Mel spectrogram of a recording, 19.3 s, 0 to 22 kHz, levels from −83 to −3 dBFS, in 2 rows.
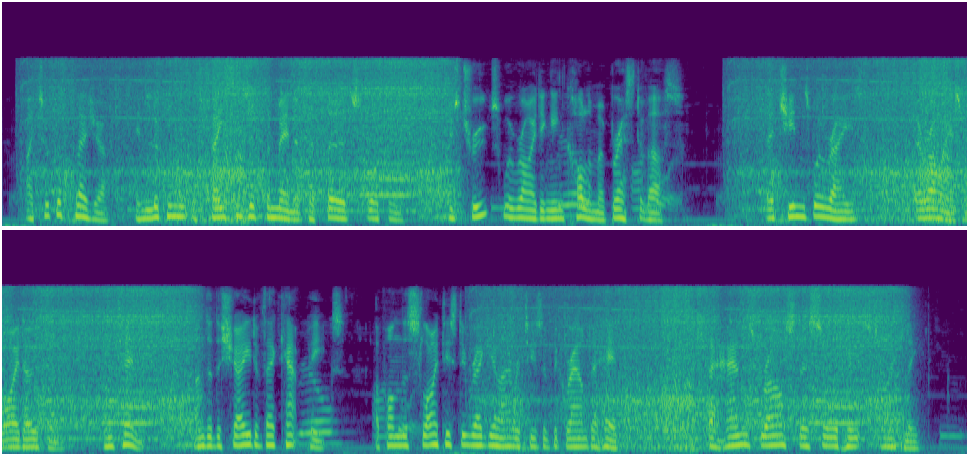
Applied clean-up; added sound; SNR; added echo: none; Drill; 4 dB; none.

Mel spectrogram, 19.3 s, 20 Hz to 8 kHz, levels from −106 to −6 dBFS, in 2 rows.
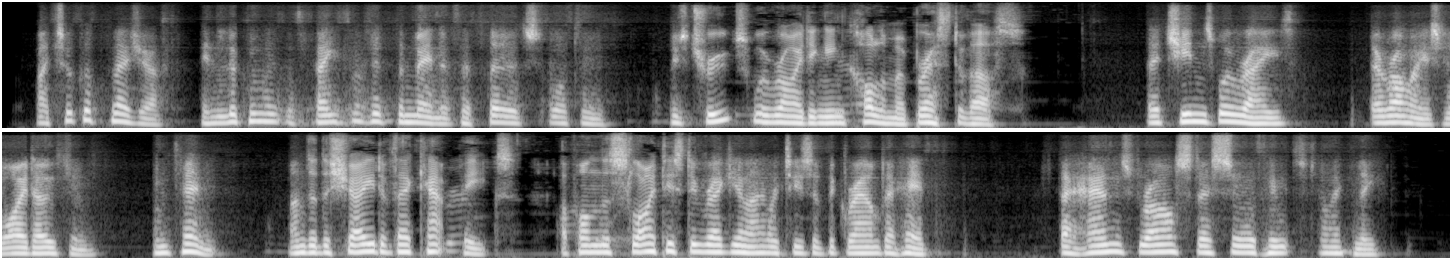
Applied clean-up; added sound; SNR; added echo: neural mask model DeepFilterNet 3.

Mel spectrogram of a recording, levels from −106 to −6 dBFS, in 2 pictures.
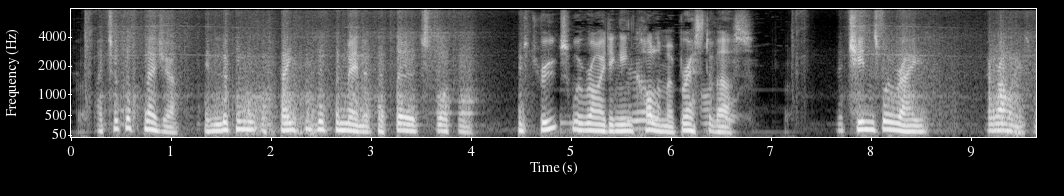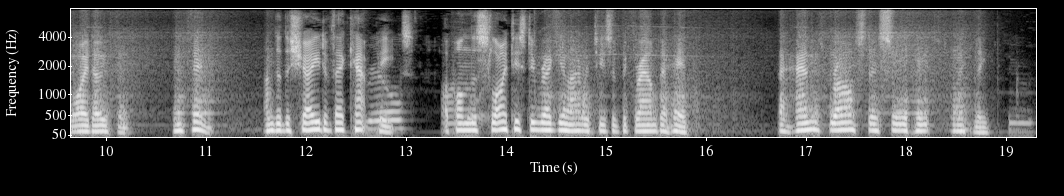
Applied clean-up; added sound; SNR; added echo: neural mask model RNNoise.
